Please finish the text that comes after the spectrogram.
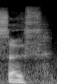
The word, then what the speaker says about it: Soth: now Alex so uh magnum's Alex so rhymes with both as he writes on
